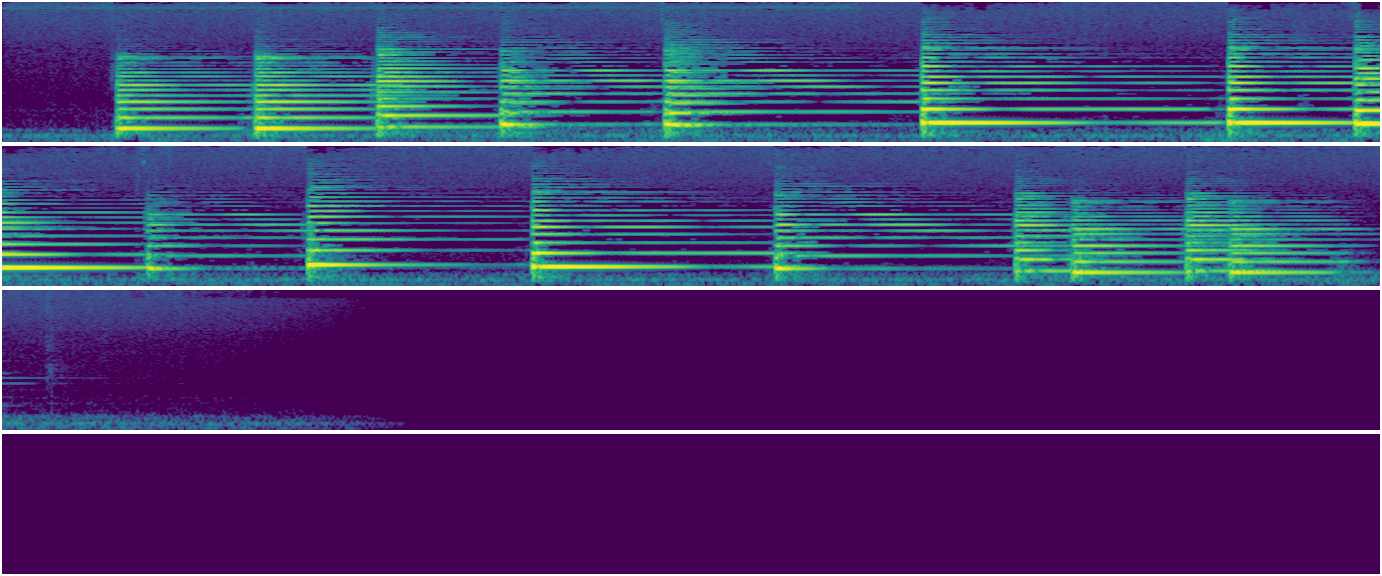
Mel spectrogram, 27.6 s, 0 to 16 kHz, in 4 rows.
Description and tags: piano played badly
What an early piano student might sound like when playing a new piece of music - Recorded with a Sony ECM-99 stereo microphone to SonyMD (MZ-N707)
piano, student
